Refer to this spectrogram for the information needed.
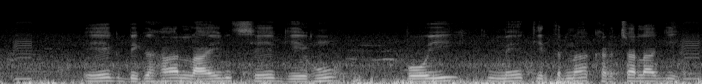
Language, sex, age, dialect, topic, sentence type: Bhojpuri, male, 60-100, Northern, agriculture, question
